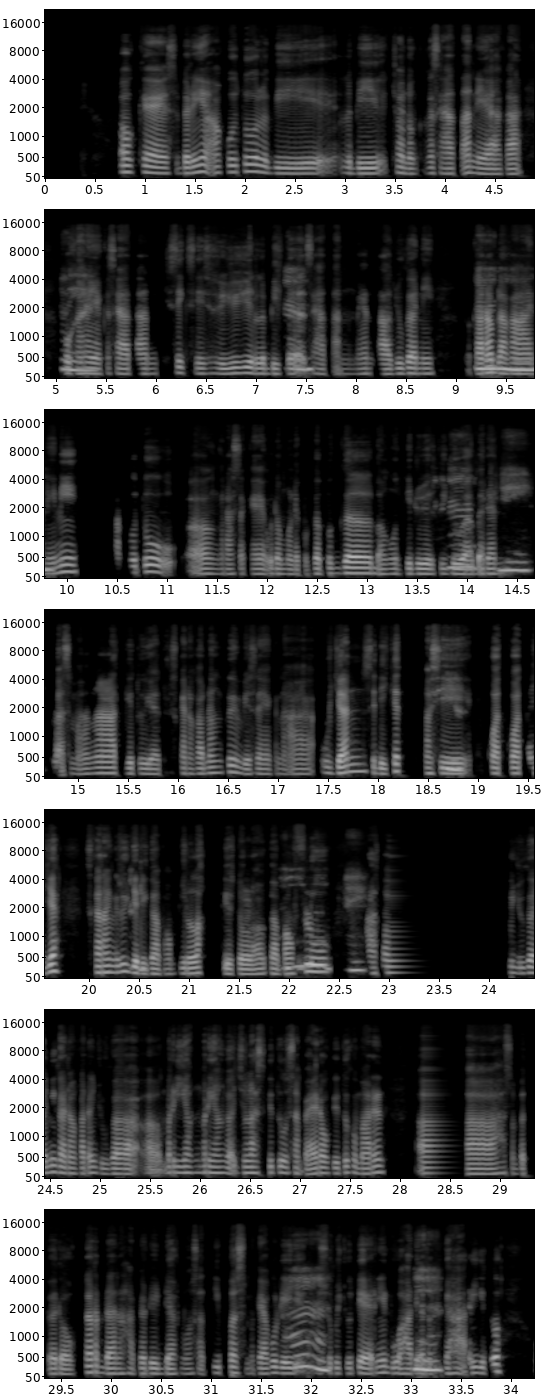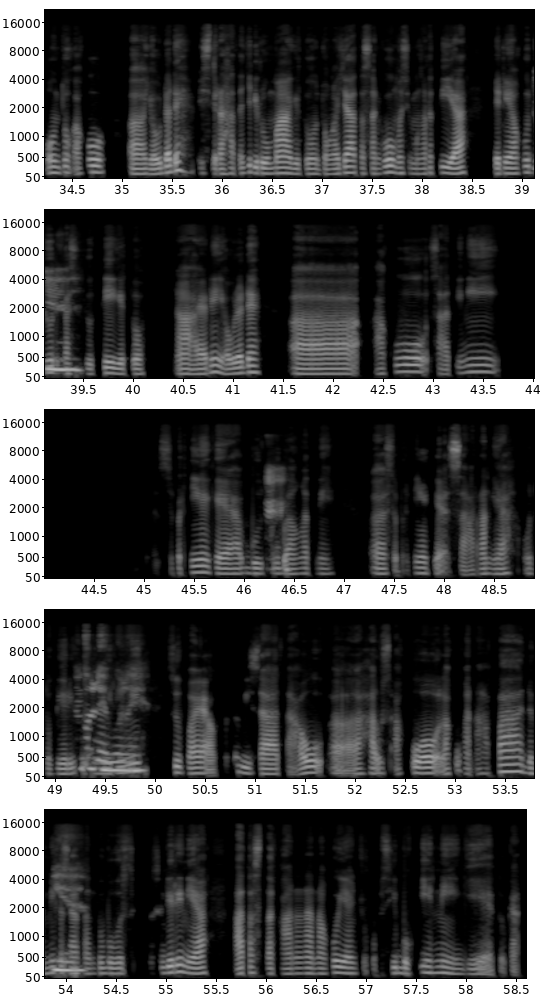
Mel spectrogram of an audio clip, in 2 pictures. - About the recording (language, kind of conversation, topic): Indonesian, advice, Bagaimana saya bisa memasukkan perawatan diri untuk kesehatan mental ke dalam rutinitas harian saya?
- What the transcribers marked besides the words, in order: "sejujurnya" said as "sejujuju"; distorted speech; tapping; "tubuhku" said as "tubusku"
